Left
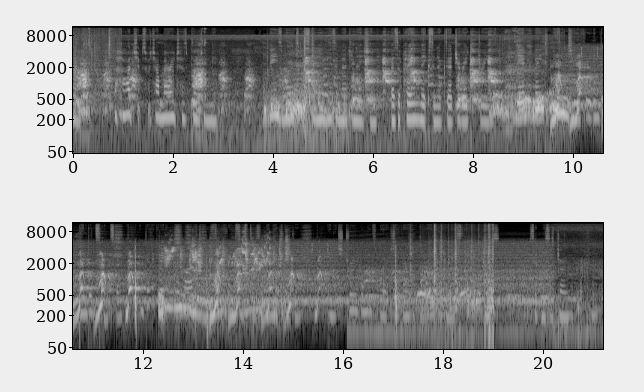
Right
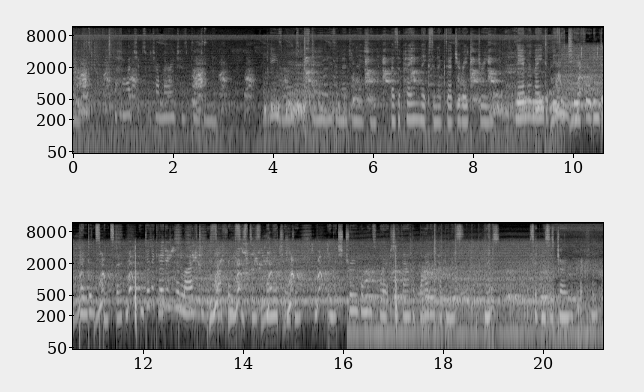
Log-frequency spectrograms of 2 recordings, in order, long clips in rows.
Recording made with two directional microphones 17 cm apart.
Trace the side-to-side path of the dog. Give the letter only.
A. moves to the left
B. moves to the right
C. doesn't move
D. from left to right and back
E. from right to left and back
B.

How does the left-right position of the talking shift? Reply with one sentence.
In this clip you hear the talking travel towards the right.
